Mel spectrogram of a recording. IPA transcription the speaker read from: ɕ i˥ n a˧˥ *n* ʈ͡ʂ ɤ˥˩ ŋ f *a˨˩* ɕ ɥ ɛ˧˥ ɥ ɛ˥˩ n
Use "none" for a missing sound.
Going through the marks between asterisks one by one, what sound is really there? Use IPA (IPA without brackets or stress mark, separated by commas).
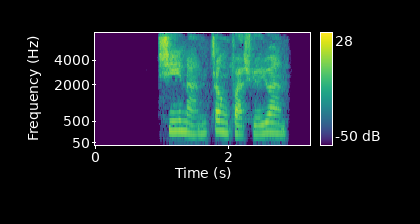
n, a˨˩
